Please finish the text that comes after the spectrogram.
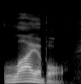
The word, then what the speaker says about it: liable: Well, that secret agent word is liable. It's pronounced with three distinct syllables.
